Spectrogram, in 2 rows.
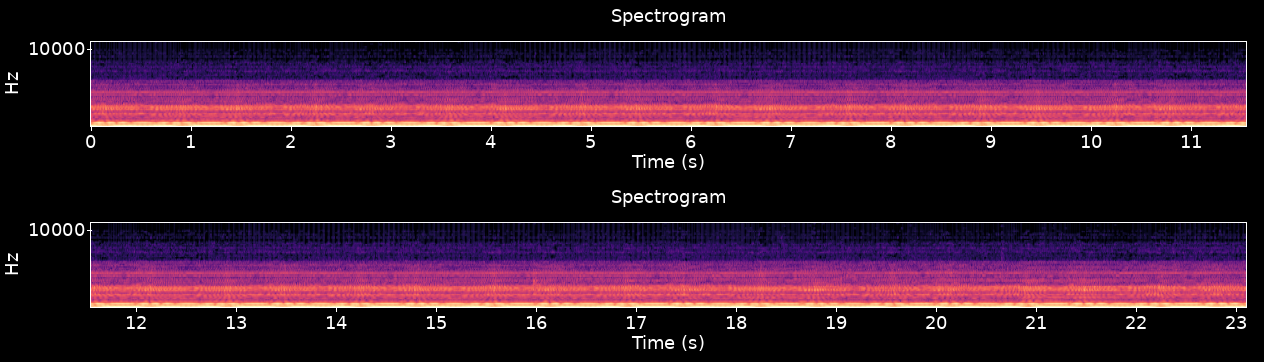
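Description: Guitar amplifier hum from a Line 6 amp head and Peavey speaker cabinet: a steady, loud low electrical buzz with many overtones and a faint regular pulse, with no note being played.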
